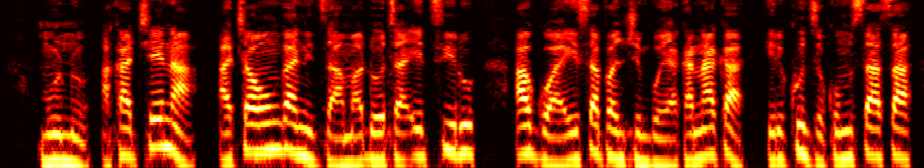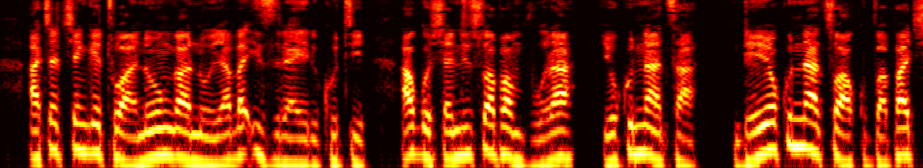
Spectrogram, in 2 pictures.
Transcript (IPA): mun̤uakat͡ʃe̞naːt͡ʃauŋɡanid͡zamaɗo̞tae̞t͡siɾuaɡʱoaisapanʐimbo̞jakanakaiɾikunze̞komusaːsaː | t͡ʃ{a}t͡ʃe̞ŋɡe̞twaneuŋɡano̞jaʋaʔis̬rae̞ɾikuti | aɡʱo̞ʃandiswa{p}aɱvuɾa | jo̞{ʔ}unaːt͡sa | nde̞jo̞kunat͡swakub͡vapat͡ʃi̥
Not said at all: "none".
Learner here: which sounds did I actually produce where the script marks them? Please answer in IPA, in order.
a, p, k

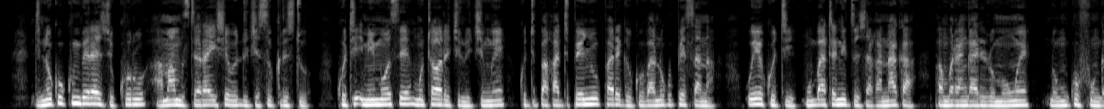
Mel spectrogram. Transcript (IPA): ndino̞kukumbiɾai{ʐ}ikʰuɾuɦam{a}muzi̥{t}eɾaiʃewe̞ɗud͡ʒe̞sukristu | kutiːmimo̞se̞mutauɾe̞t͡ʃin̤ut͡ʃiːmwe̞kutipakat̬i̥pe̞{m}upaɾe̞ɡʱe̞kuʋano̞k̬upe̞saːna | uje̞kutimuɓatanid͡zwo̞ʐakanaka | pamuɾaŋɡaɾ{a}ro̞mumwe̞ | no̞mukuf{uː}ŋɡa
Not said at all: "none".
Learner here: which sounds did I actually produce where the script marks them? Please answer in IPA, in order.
ʐ, a, t, ɲ, i, uː

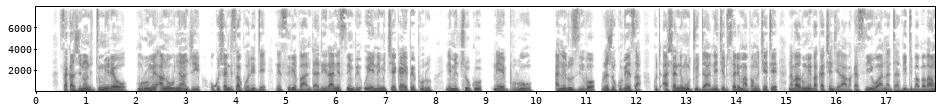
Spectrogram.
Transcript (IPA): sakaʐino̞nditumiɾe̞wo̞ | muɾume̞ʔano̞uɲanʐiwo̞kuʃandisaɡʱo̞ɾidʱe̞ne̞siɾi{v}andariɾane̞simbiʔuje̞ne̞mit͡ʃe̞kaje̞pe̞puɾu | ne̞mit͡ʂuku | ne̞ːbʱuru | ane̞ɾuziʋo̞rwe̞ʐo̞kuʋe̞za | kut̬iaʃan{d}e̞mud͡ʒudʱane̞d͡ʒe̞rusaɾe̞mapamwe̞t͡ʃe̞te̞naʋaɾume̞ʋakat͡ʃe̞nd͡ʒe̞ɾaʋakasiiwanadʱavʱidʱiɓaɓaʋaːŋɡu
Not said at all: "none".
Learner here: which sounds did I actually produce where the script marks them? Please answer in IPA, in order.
v, d

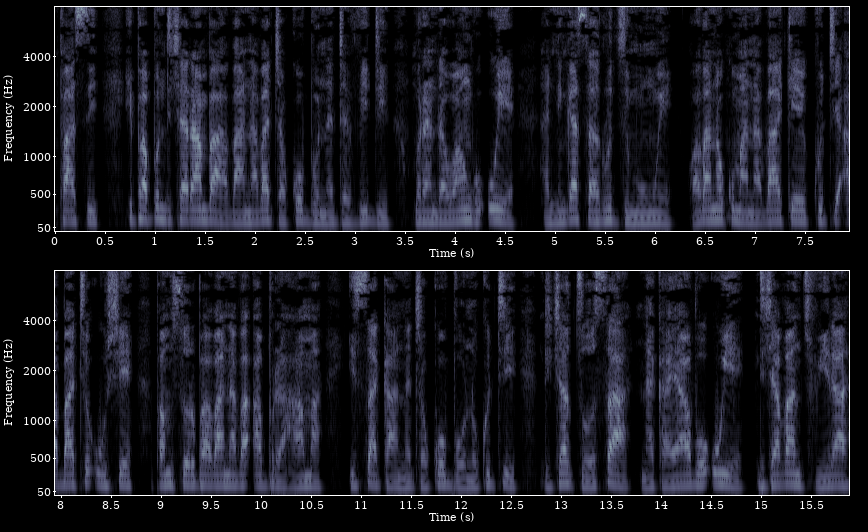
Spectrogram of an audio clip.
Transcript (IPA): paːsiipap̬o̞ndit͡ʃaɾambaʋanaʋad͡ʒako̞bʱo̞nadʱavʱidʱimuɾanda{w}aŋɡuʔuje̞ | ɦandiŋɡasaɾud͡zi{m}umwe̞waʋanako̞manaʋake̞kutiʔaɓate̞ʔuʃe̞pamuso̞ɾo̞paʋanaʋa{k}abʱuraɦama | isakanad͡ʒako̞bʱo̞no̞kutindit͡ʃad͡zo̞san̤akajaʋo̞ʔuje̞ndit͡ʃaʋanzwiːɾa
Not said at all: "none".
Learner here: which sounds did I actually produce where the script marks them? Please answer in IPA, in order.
w, m, ʔ

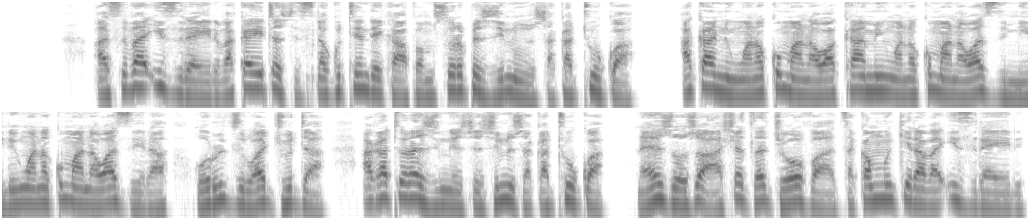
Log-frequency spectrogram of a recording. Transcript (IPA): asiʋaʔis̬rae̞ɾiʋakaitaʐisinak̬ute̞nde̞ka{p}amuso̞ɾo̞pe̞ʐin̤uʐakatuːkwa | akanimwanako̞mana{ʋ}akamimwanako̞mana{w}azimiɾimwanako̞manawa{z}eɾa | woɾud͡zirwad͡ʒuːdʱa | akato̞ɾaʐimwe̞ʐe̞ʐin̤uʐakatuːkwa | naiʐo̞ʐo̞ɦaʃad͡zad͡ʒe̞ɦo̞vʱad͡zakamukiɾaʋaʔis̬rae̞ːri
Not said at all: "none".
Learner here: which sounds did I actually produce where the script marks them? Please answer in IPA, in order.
p, w, w, z

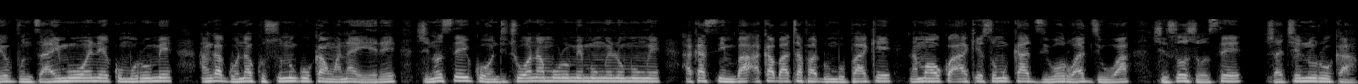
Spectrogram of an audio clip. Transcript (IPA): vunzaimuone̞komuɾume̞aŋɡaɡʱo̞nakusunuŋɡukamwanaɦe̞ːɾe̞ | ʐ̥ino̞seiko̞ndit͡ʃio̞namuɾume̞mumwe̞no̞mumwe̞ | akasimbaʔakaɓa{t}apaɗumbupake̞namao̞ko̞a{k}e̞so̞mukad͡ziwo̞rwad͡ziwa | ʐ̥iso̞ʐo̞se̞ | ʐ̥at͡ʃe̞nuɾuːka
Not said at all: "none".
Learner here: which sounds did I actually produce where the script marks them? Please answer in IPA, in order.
t, k

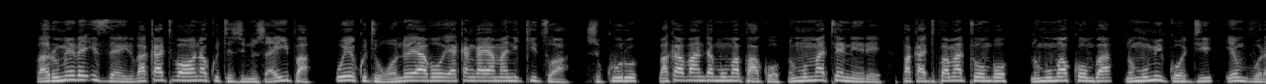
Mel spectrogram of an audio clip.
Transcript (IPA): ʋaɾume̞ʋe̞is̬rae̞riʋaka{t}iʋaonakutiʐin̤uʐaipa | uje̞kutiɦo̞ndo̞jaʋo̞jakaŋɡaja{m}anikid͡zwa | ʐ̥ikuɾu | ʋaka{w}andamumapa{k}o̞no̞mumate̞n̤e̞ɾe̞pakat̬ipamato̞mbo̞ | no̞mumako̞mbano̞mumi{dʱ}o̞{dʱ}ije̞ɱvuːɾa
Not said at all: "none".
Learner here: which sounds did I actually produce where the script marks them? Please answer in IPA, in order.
t, m, ʋ, k, ɡʱ, dʱ

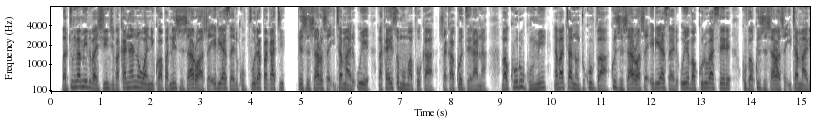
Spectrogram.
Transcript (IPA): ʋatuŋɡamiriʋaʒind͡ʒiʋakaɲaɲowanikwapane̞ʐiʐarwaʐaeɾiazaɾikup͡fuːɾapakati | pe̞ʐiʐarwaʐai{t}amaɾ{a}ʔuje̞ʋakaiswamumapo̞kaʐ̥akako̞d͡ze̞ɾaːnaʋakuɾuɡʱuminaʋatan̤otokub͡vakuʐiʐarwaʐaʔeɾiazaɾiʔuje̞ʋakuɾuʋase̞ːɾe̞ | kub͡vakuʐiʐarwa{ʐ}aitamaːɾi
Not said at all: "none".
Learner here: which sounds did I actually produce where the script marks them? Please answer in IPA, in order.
t, i, ʐ

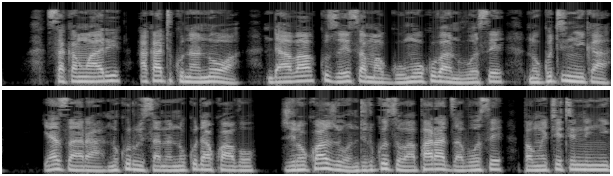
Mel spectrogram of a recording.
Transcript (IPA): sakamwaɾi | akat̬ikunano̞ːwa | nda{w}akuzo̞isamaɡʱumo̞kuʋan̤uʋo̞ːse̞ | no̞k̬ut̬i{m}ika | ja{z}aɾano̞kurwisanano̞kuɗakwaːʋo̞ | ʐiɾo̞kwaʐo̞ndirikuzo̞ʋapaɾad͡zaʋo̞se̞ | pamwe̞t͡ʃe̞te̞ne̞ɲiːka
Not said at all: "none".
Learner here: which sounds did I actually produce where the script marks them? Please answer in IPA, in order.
ʋ, ɲ, z

